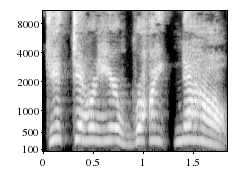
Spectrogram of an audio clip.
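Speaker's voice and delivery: loud, high-pitched screaming. Retelling a man who came down the path screaming at her, imitating someone screaming. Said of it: "I'm getting screamed at".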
